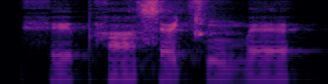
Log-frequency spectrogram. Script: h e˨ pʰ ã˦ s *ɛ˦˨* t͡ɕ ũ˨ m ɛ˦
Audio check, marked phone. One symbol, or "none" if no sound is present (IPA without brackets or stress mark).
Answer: ɛ˨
